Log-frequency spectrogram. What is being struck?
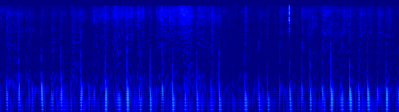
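Palm-sized open-cell foam sponge on carpet.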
